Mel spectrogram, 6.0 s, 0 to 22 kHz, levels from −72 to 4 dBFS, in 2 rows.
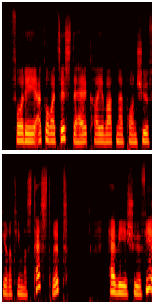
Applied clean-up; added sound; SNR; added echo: neural mask model DeepFilterNet 3.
